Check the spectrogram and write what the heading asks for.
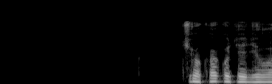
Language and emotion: Russian, neutral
